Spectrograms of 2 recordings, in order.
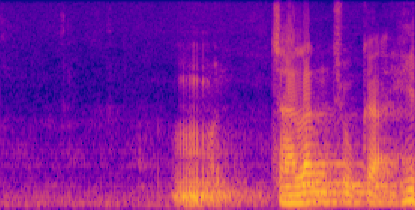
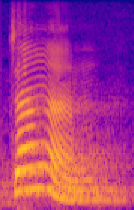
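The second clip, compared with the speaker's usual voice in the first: ordinary delivery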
